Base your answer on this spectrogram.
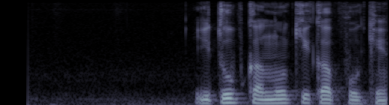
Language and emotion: Russian, neutral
